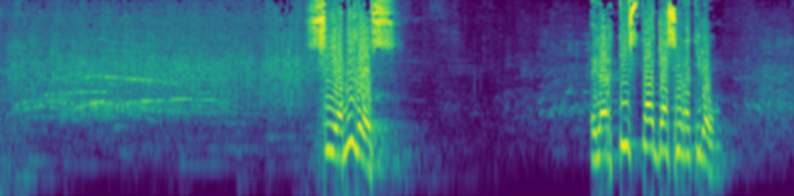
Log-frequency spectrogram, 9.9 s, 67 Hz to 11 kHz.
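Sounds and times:
cheering: 0.0s - 4.1s
crowd applauding: 0.0s - 4.4s
speech: 3.8s - 5.0s, 7.4s - 9.1s
laughter: 6.2s - 7.8s, 9.2s - 9.9s.

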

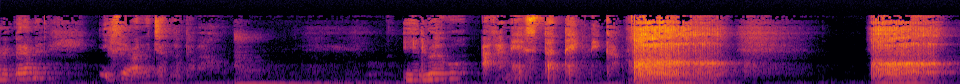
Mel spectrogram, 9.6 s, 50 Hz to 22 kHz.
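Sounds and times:
speech: 0.0s - 1.9s, 4.0s - 6.0s
person fake snoring from deep in the chest: 6.3s - 7.5s, 8.7s - 9.5s.

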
